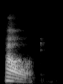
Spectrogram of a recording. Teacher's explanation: Really, really emphasize that bilabial plosive right there.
